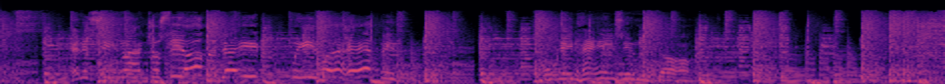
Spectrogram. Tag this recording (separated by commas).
Music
